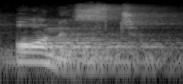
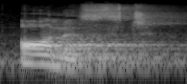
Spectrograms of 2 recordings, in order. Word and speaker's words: honest: know that honest here h is inactive here we don't pronounce h honest honest right so he's the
